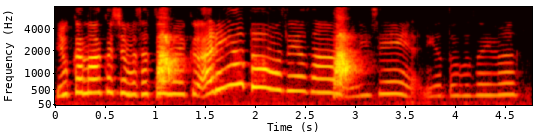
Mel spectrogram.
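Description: A woman's voice: extremely high pitch, quick pace, heavy background noise. A young woman, chatting casually on a livestream, giggly and chatty as she reads comments and thanks viewers. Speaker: idol livestreamer.

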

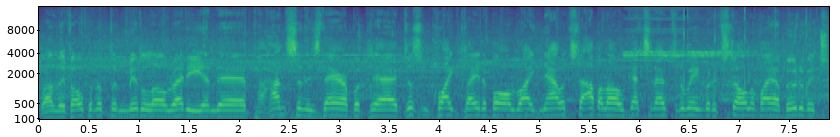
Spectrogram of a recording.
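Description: A man giving live handball commentary in short, emphatic, excitable phrases. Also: on the high side, fairly quick, hardly any pauses, noisy background. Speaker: sports commentator. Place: large indoor sports arena with crowd.

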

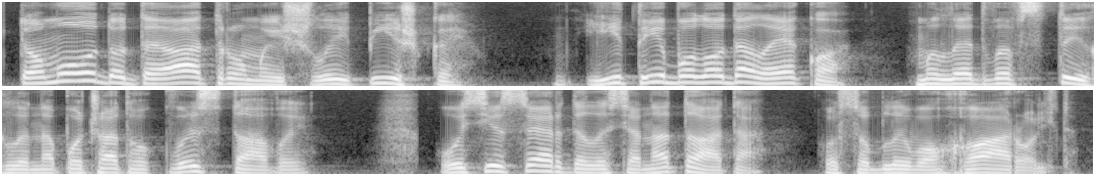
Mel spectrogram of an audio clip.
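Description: A man narrating a children's audiobook story in an expressive, playful way. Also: fairly high pitch, moderate pace. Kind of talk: audiobook fairy tale narration.

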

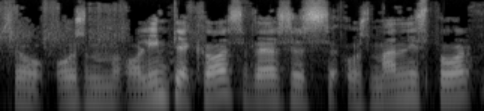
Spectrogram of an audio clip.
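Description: A middle-aged man hosting a live tournament draw, speaking haltingly with frequent pauses. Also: a little high, a little mellow, slight background noise. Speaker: draw host.

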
